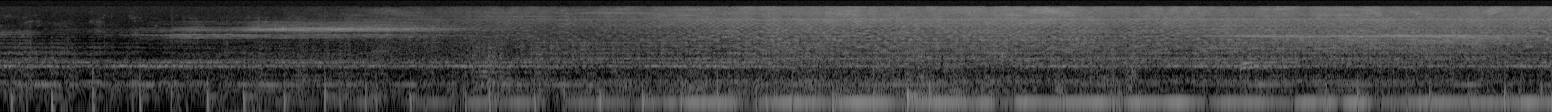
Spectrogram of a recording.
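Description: A low electric hum drones steadily.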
